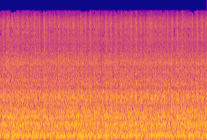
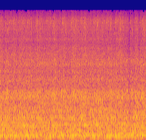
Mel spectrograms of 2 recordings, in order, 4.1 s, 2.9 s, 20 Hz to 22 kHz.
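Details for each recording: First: Suzuki Bandit 1200 with four carburetors, before synchronization: the idle is okay but not good, and the imbalance can be heard while running. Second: Suzuki Bandit 1200 four-carb engine idling before synchronization with gauges: slightly uneven, lumpy pulse rather than crisp even beat; carburetors out of sync, audible while running.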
